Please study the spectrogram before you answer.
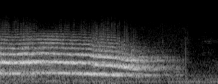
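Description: An elephant gives a loud, brassy trumpet blast that sags slightly in pitch and fades out.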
